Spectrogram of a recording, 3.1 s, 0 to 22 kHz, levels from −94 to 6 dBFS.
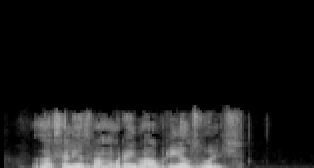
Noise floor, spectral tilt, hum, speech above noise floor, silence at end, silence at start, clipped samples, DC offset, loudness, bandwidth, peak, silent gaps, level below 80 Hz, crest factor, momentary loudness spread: -75 dBFS; -6 dB/octave; none; 57 dB; 0.75 s; 0.35 s; under 0.1%; under 0.1%; -19 LUFS; 8 kHz; -2 dBFS; none; -42 dBFS; 18 dB; 8 LU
